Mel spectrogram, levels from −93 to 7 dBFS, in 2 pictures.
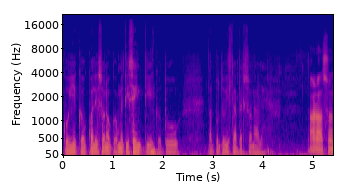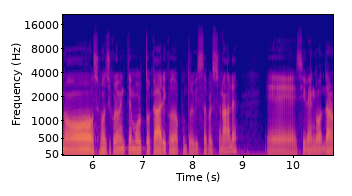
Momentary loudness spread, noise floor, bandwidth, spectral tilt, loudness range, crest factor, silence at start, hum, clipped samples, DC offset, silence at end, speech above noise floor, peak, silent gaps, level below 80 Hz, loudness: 15 LU; -59 dBFS; 16.5 kHz; -6.5 dB/octave; 11 LU; 20 dB; 0 s; none; under 0.1%; under 0.1%; 0 s; 25 dB; -14 dBFS; none; -56 dBFS; -35 LUFS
